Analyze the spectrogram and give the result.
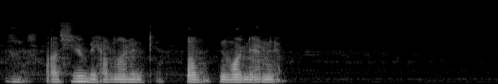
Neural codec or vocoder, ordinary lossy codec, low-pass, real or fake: autoencoder, 22.05 kHz, a latent of 192 numbers a frame, VITS, trained on one speaker; none; 7.2 kHz; fake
